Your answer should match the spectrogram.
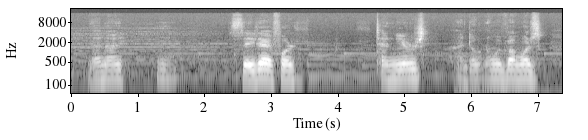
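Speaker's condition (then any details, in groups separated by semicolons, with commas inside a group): Traumatic brain injury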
